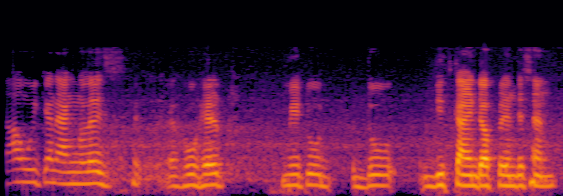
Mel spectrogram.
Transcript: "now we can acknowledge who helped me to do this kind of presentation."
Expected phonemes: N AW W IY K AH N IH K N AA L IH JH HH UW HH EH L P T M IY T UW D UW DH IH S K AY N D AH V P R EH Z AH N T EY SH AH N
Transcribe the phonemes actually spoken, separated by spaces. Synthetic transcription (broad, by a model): N AW W IY K AH N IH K N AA L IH Z HH UW HH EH L P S M IY T UW D UW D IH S K AY N D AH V P R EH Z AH N T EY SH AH N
